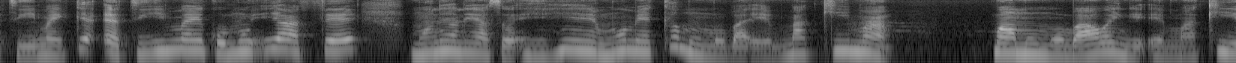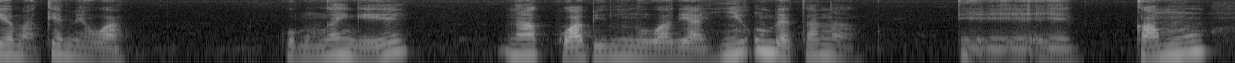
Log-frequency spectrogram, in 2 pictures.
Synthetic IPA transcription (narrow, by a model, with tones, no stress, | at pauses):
ti˨i˦mã˧ĩ˧˨kɛ˦ʔɛ˨ti˨i˦mã˦ĩ˦ko˨mũ˦i˦a˦fɛ˦mɔ̃˨nĩ˦ã˧li˧˦a˨sɔ˨ɛ̃˨ɦĩ˦˨mɔ̃˨˦mĩ˦ɛ˧kɛ˦mũ˨mɔ̃˨ba˨ɛ˨mã˧ki˦mã˨ | k͡pã˧˦mũ˧mɔ̃˨ba˨˦wa˦ĩ˨ŋɡe˨ʔɛ˨mã˨ki˦jɛ˧˦mã˨kɛ˦mɛ̃˨˦wa˨ | ko˨mũ˨ŋɡã˦ĩ˨ɡe˨˦ | nã˨˦kwa˨˦bi˨˦nũ˧˦nũ˨wa˧li˧˨a˨ɦĩ˨˦ʔũ˦bɛ˨ta˦nã˨ | ɛ˨ | kã˨˦mũ˦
